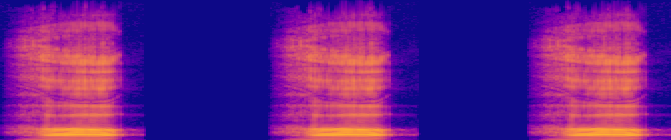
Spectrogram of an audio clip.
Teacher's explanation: ہا کی ادائیگی میں زبان کی جڑ کو حلق کی طرف دبائے بغیر باریک اور بغیر رگڑ کھاتی سانس میں پڑھیں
